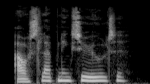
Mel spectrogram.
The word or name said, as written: afslapningsøvelse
